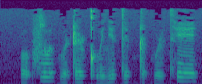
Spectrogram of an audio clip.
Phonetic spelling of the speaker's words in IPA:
o˩ ʔ f l u˥ ə̯ kʷ ɪ˩ ə̯ ʈ e˧ ɭ kʷʼ ə˩ lʲ ɘ˥ t̪ e˧ kʷ ʈ ə˩ kʷ ɪ˩ ɭ t̪ʰ e˥

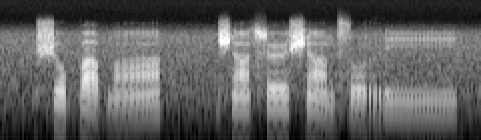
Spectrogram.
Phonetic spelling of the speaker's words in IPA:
ʃ o˦ p a˦˨ b ãː˨˦ | ʃ ã˦ ɬ ø˦ ʃ ã˦˨ d͡z o˨ r iː˦

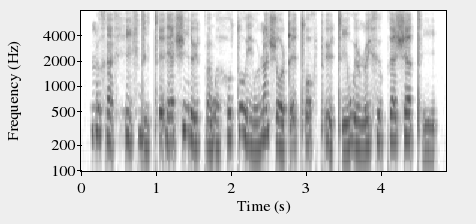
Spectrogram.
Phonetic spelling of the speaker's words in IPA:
ɳ ə̤˦˨ x ɛ̃˧˩˧ x h i˧˩˧ x d i̤˩˧ tʼ ḛ˦˨ ɾʲ ɛ̃˦˨ ʃ i̤˦˨ ɾ y˩˧ k ə̃˩˧ w ə̤˩˧ h o̤˦ t o̤˦˨ j o̤˩˧ ɳ ə̃˦ ʃ o˨˩ ʈ ḛ˦˨ tʼ o˦ x pʼ y˧˩˧ tʼ i˩˧ w y˨˩ ɳ y˦ xʲ o̤˦˨ k ɛ˦ ʃ ɛ˦ tʼ i̤˨˩

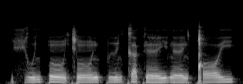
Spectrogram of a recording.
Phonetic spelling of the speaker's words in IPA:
ç u lʲ p õː c õː lʲ p ɨ lʲ k a k ɛ̃ː j l ɛ̃ː lʲ ǃ ɔː j

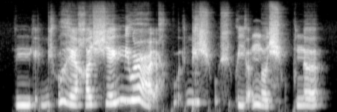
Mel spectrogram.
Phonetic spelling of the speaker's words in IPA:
mʲ ḛ˩˧˩ bʲ ṵ˦˥ ɣ e˩ χ ə˦˨ ç e˨˥ mʲ u˦˥ ʕ ḛ˩˧˩ ħ kʷ ḛ˦˥ bʲ ə˦˥ ç ṵ˨˩˦ ç ṵ˩˧˩ j ə̰˨˩˦ ŋ ɤ˩ ɕ ṵ˩˧˩ kʷ n ə˨˩˦

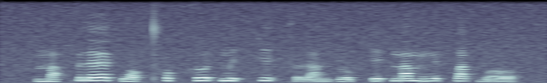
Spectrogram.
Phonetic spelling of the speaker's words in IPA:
m a˨˩ ʔ k r ɛː˥˩ k w ɔ˨˩ ʔ tʰ o˦˥ k̚ h ɯː˥˩ t̚ m i˦˥ ʔ k i˦˥ ʔ k r a˩˦ n p l u˨˩ k̚ ʔ i˦˥ t̚ m a˥˩ m ŋ e˥˩ k̚ w a˥˩ t̚ b ɤː˧

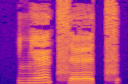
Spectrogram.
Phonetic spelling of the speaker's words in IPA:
ʎ ɛ̃ t͡s ɛ t͡s

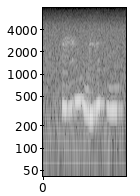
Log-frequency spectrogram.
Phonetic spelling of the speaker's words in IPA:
kʷ ĩ˧ m u˦ ɣ u˨ j ɨ˦ p u˦

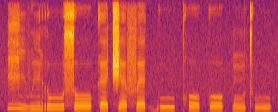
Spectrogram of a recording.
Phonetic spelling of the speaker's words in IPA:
ɣ i˦˨ β ĩ˨ r uː˦ s oː˦ k ɛ˨ t͡ʃ ɛ˨ f ɛ˨ ɡ͡b uː˨ kʰ o˦˨ k oː˦ k͡p ũ˨ tʰ u˨

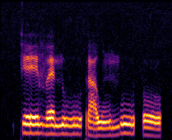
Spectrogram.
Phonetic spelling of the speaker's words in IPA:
k eː˦ v ɛ˦ n u˦ | ɾ a˨ w ũ˨ m uː˦ h o˨

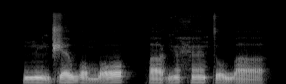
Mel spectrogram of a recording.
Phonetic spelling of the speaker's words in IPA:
m ĩ˨ d͡ʒ ɛ˧ w ɔ˨ m ɔ˨˦ | a˨ ɡ ɛ̃˧ h ɛ̃˧ t o˨ w a˨

